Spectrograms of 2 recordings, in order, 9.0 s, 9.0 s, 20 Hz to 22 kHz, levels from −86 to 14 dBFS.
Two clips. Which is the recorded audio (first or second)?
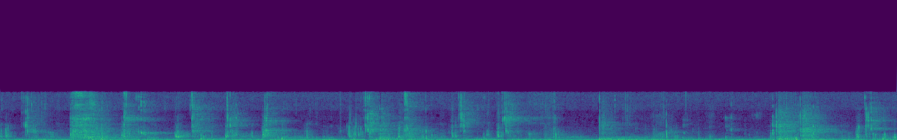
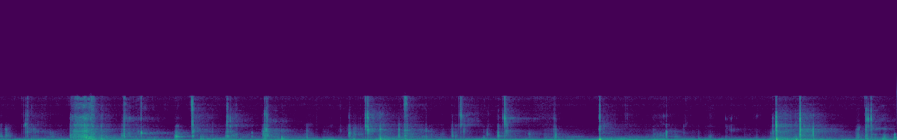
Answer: first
